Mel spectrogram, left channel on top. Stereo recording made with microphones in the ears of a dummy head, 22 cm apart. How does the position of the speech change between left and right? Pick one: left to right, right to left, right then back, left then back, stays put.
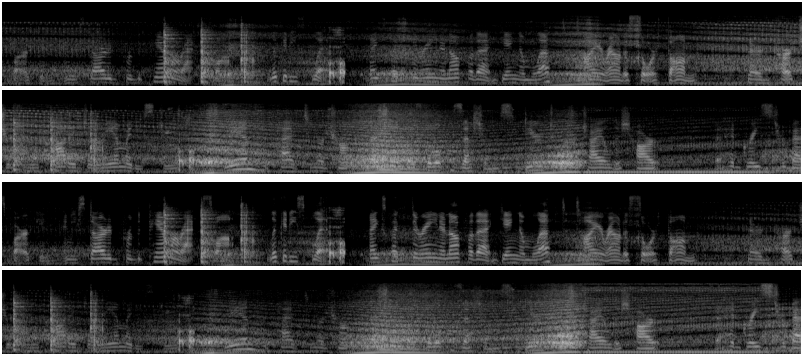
left then back.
